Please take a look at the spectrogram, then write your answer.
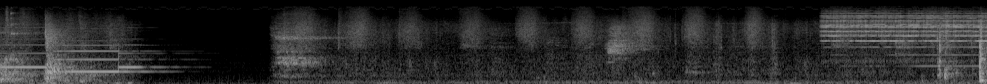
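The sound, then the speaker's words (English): A loud, steady alarm rings out near the end, a sustained buzzing tone. Before it come breathy huffs and rustling bursts, and a brief tonal sound is heard at the very start. “Wait, no. The alarm.”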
